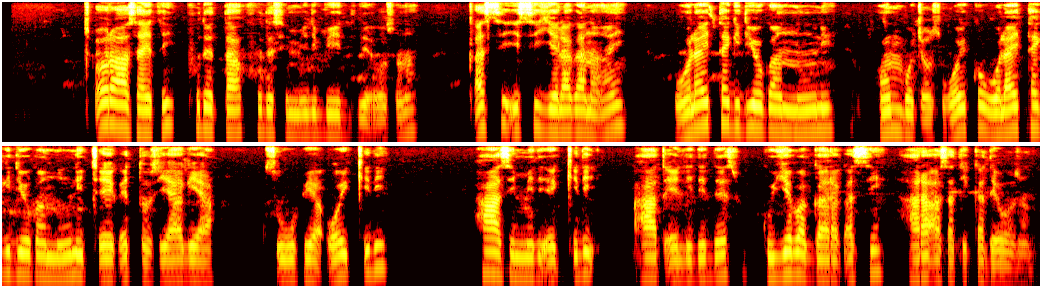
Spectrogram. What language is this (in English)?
Wolaytta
